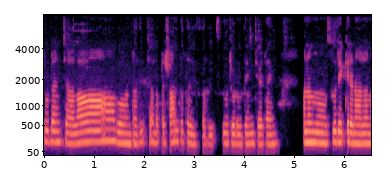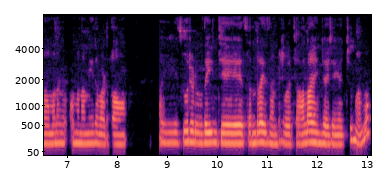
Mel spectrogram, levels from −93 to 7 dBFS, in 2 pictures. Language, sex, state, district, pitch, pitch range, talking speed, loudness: Telugu, female, Andhra Pradesh, Anantapur, 175 Hz, 165-185 Hz, 105 wpm, -20 LUFS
